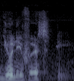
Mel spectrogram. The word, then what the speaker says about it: university: surprisingly it's not a vowel because starts with Y sound so you say a university it should be it's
